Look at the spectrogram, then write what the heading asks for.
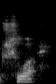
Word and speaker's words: Skolimowski: It's the name of a donkey, and it's a Polish film directed by Jerzy, I can never say his name, Skolimowski.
